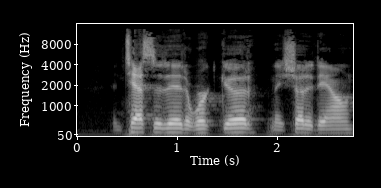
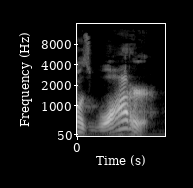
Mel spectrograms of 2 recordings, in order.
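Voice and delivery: ordinary talk, nothing marked

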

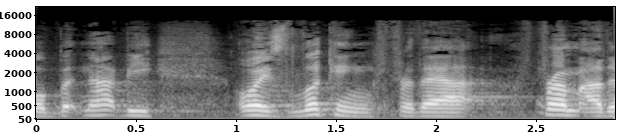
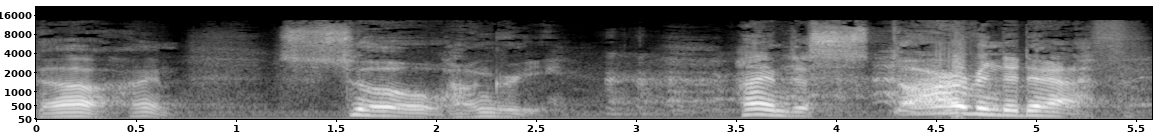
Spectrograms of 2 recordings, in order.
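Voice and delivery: lower, very slow, moaning self-pity; mock somber faster; 3 semitones lower, slower than usual. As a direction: drag it out like a martyr starving. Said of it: "don't walk around all somber".

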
